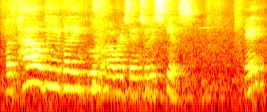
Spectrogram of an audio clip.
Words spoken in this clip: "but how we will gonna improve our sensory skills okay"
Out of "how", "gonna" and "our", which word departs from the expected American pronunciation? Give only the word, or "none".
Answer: gonna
